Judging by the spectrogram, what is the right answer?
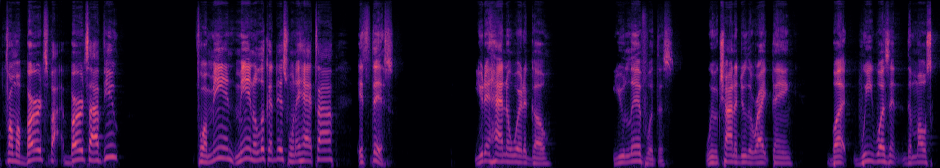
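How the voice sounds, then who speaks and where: A man's voice: mid-range voice, dry recording, studio quality. An American man co-hosting a podcast, talking casually and reflectively, often repeating and rephrasing as he explains. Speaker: podcast co-host.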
